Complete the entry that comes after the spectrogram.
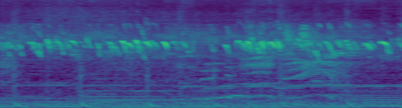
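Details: Little chicks at play, a continuous stream of bright, high-pitched peeps packed closely together, with soft music and faint beats below.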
